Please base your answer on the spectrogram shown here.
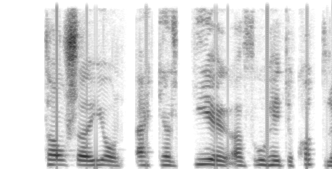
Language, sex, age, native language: Icelandic, male, 12, Icelandic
